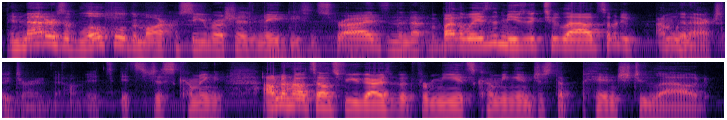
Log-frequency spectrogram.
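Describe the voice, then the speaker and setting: A man casually commenting on his strategy game as he plays, thinking out loud and reading the in-game text aloud. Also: mid-range voice, very animated, fast, hardly any pauses. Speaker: gameplay commentator. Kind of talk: casual let's-play commentary. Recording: faint music underneath. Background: faint game music.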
